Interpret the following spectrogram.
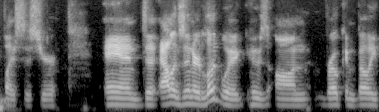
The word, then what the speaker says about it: Ludwig: So I didn't know if people knew that, but yeah, it's Ludwig, and I guess Ludwig is the correct pronunciation.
